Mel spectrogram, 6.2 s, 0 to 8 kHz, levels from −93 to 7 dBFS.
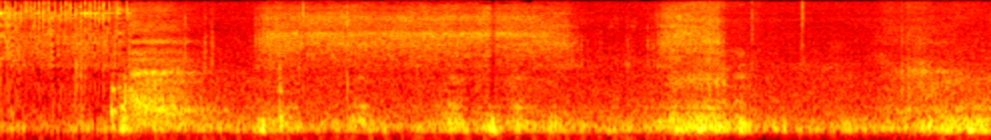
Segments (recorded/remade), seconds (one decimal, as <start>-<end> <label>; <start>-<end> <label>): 0.0-4.3 recorded; 4.3-5.8 remade; 5.8-6.2 recorded

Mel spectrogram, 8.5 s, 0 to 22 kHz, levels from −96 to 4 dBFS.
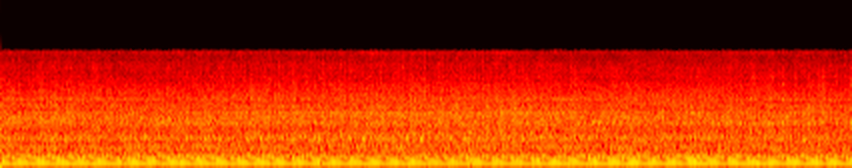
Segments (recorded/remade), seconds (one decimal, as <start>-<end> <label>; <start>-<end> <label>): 0.0-1.2 recorded; 1.2-1.8 remade; 1.8-5.4 recorded; 5.4-7.9 remade; 7.9-8.5 recorded

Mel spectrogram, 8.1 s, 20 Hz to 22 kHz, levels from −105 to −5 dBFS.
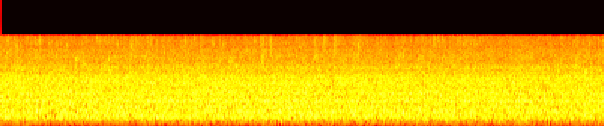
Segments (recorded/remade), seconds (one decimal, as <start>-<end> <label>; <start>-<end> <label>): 0.0-6.4 recorded; 6.4-7.1 remade; 7.1-8.1 recorded

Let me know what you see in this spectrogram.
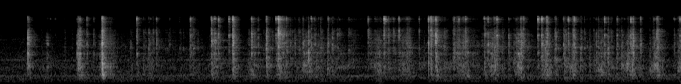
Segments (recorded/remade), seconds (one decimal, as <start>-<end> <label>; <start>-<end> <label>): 0.0-3.4 recorded; 3.4-4.8 remade; 4.8-6.8 recorded

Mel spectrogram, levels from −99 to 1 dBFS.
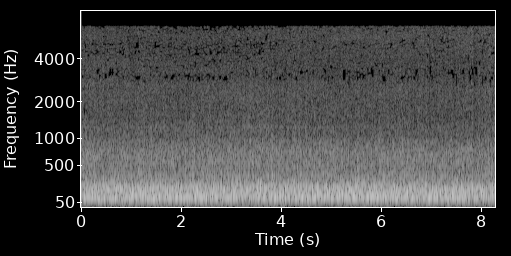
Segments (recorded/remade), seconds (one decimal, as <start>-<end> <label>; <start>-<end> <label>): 0.0-8.3 recorded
